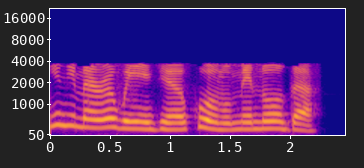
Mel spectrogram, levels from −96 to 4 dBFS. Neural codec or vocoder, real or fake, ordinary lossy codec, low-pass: codec, 16 kHz, 1 kbps, X-Codec, HuBERT features, trained on LibriSpeech; fake; MP3, 32 kbps; 3.6 kHz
